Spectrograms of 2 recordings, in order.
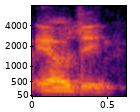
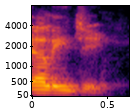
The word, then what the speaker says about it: LEG: then, I called myself LG. I was in Latin, so it's I called it LG, but it was spelled LEG. My family like that say leg, like no, it's not. The E is silent.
